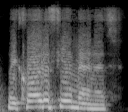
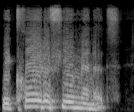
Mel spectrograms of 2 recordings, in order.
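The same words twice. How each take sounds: The two takes are said the same way.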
